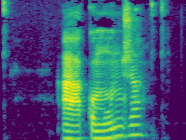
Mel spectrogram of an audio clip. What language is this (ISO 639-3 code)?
chm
